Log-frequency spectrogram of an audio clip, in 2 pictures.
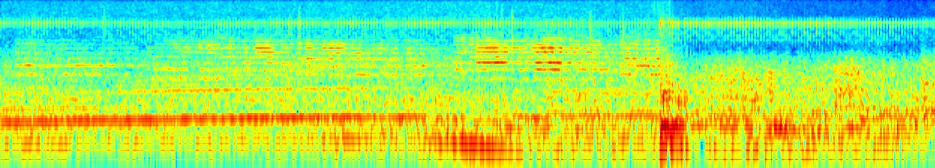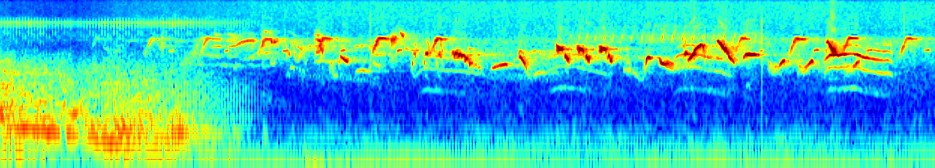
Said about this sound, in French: La voiture va s'arrêter devant l'entrée de la prison.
